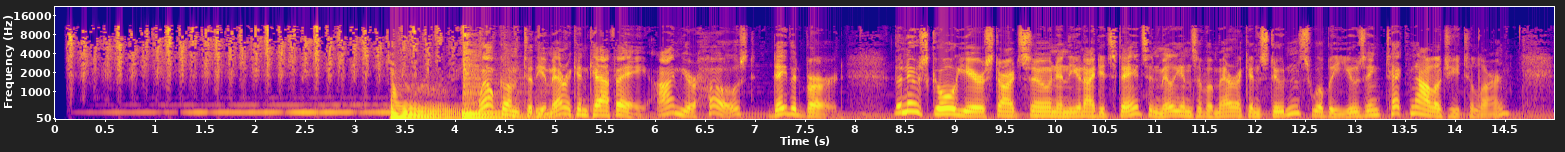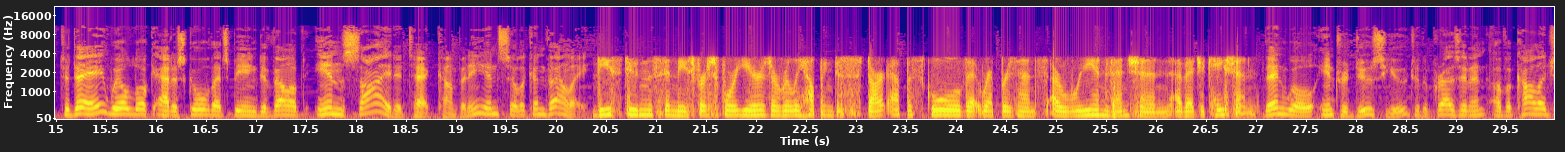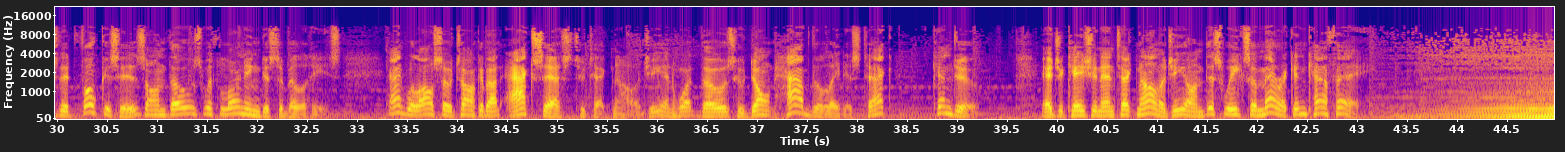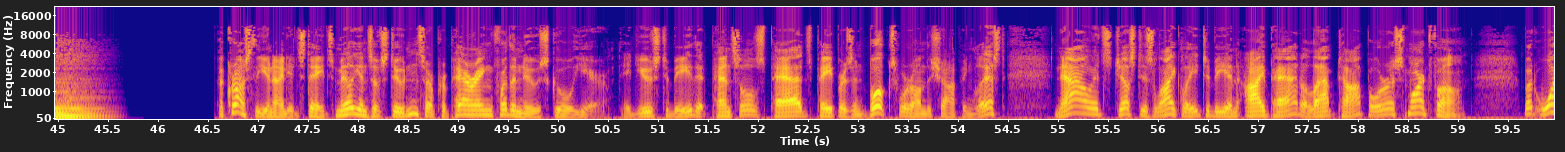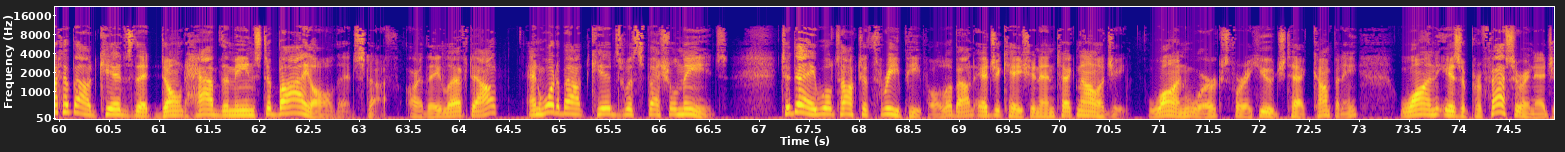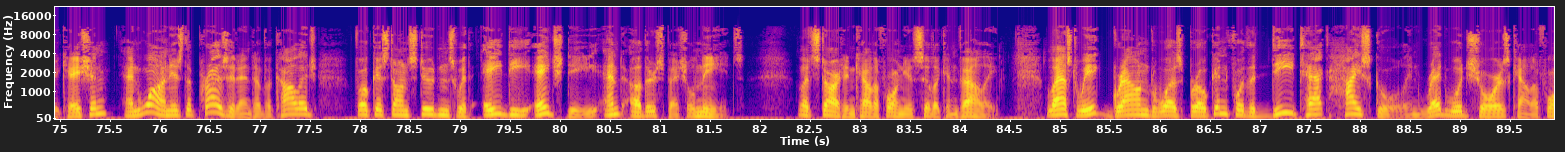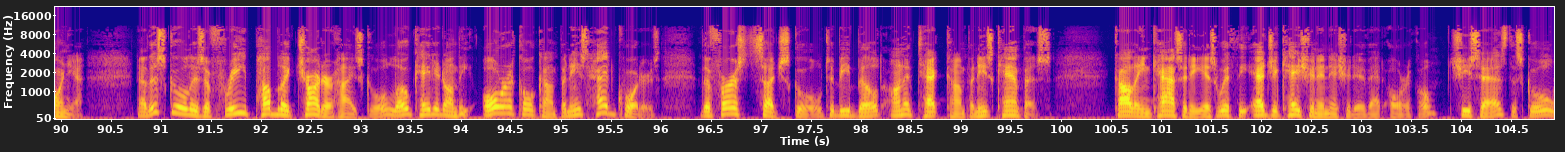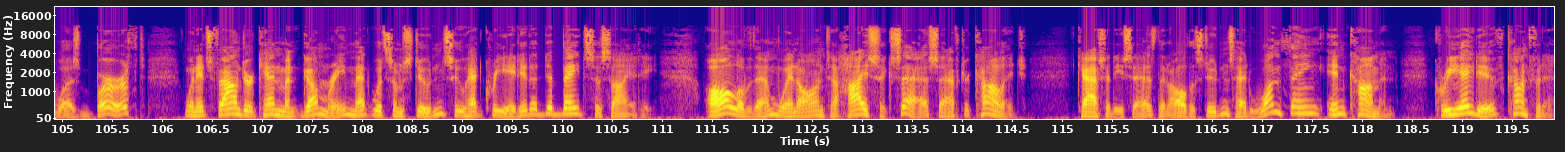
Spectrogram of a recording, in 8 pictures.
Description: What role does technology play in how kids learn? This week, we talk with three educators - one affiliated with a new school on a tech company campus, one who leads a school for students with special needs and one at a liberal arts school in the northeastern U.S. Technology and Education on this week's American Cafe.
